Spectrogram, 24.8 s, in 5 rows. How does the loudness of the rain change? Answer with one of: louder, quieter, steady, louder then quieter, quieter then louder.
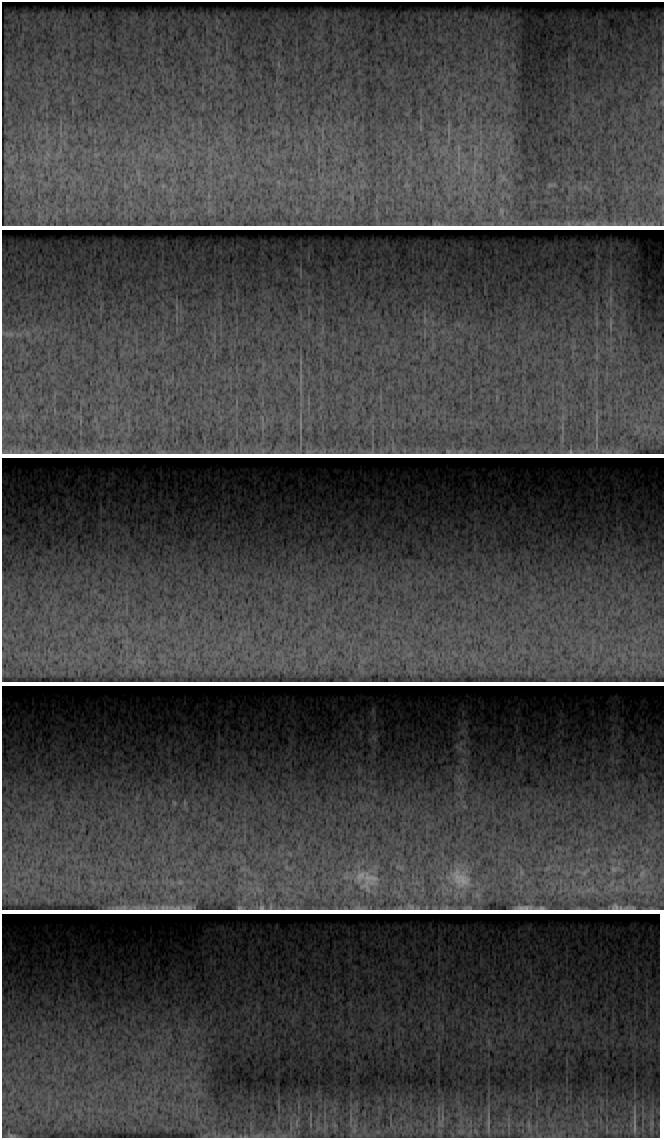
quieter.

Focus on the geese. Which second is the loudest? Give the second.
18 s.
